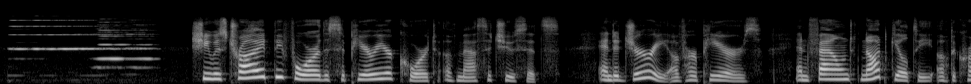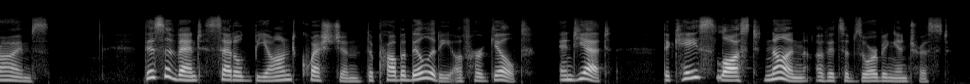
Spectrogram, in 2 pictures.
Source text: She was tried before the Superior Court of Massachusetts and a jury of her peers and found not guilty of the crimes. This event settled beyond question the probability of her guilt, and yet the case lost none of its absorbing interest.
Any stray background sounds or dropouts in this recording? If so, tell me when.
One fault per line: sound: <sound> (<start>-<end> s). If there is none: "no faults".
sound: squeak (0.1-1.6 s)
